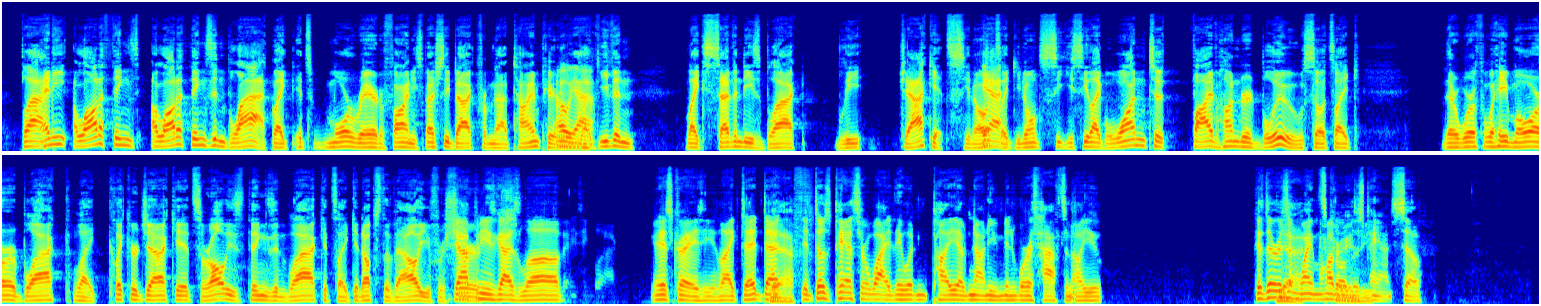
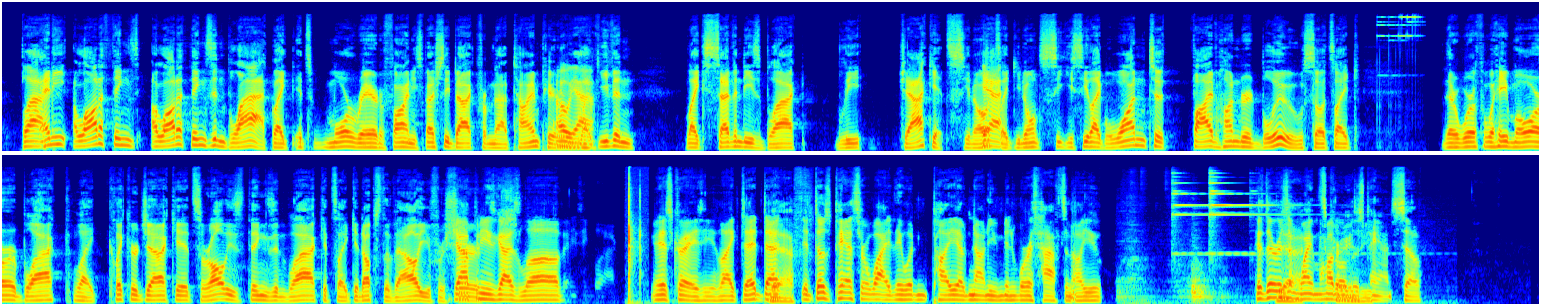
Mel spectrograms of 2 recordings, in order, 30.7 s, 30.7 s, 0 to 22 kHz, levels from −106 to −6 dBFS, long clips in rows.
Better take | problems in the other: first | jangling keys; faint; at 14 s; peak 10 dB below the speech // keyboard typing; very faint; at 22 s; peak 1 dB above the speech // doorbell; noticeable; from 27 to 28 s; peak 2 dB below the speech

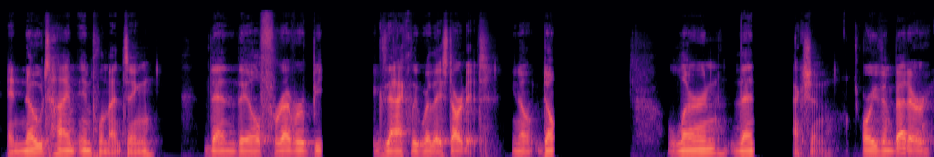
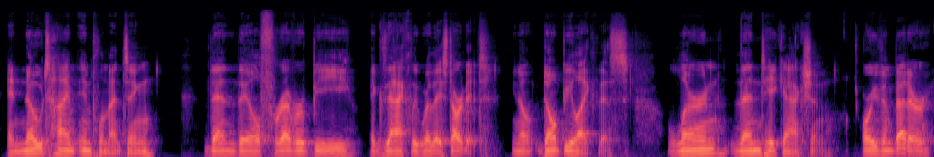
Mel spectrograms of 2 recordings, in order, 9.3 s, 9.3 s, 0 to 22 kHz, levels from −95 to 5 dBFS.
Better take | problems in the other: second | audio cutting out; at 3 s for 0.5 s, at 5.5 s for 1 s and at 7.5 s

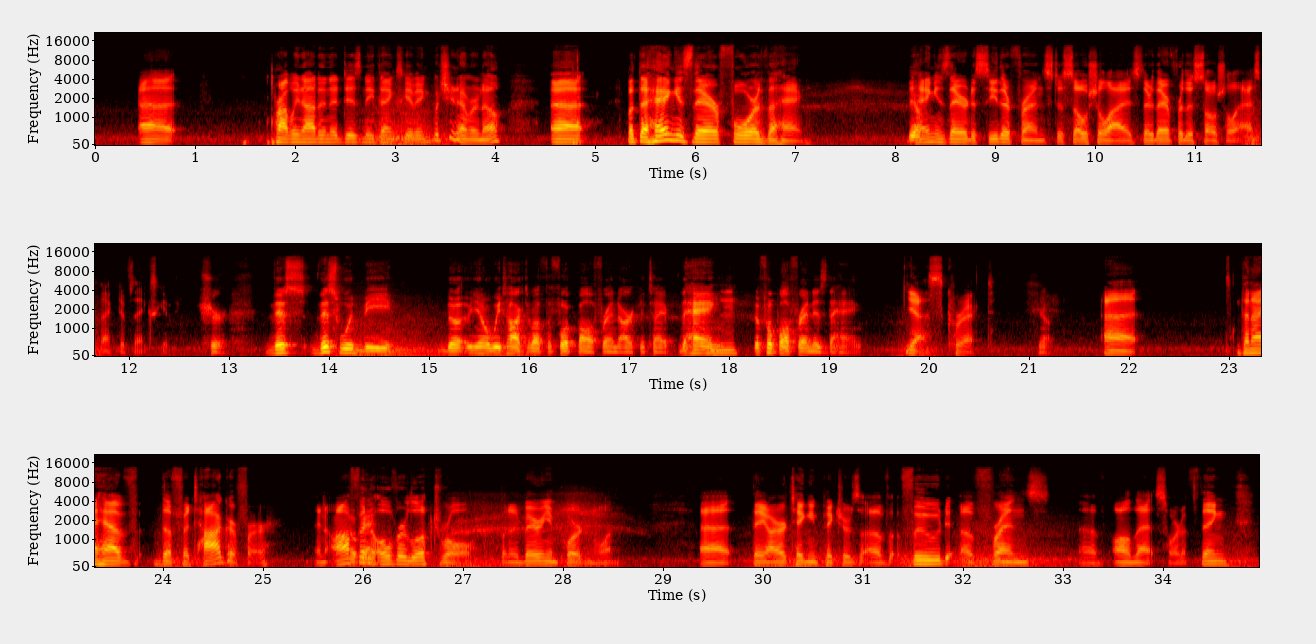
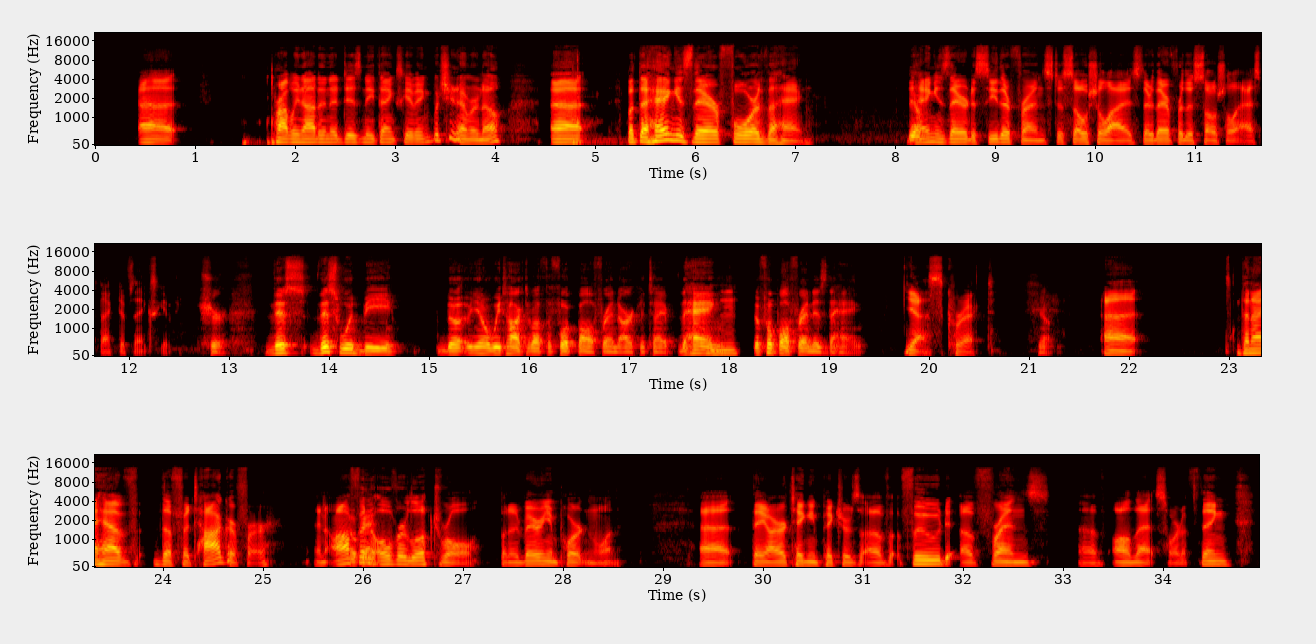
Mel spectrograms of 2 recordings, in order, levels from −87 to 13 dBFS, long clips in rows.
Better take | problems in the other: second | wind noise on the microphone; occasional gusts; 25 dB below the speech

